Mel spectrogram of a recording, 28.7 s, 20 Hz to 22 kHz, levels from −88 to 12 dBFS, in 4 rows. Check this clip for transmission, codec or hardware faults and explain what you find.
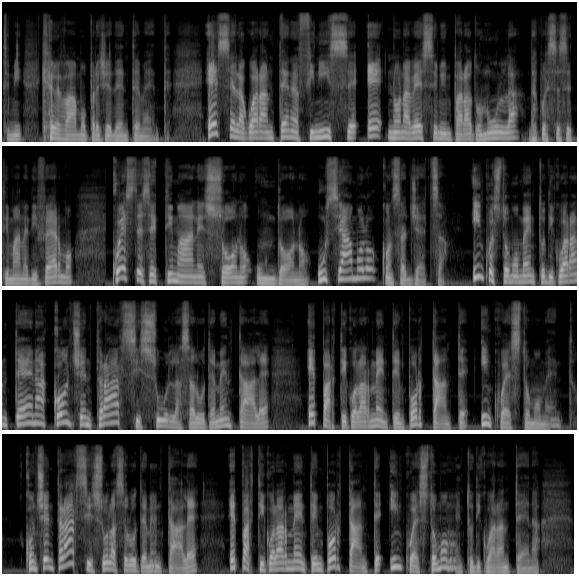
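There are two brief dropouts in the speech, both AAC frame loss with concealment. The first runs from 23.43 to 23.50 s, right after "sulla salute", and its roughly 43 ms length fits a single lost frame. The second runs from 27.14 to 27.28 s, after "particolarmente importante in questo", and its roughly 85 ms length fits two lost frames. Each time the decoder patched the gap by reusing the last good spectrum, so you hear a short smeared, noisy or phasey blip.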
